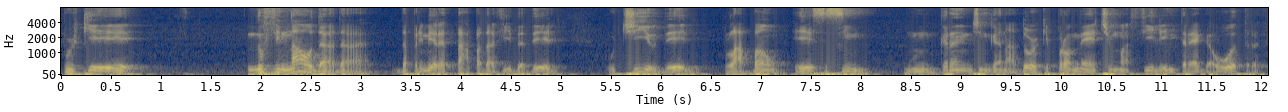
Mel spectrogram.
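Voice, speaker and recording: A Brazilian man preaching in a conversational teaching style, animated and acting out the people he quotes. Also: deep voice, measured pace. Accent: Brazilian Portuguese. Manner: animated, acts out quoted voices with rising emphasis. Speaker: pastor. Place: church stage.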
